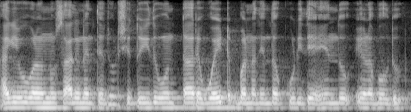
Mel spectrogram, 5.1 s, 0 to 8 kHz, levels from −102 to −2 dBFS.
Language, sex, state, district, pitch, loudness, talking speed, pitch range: Kannada, male, Karnataka, Koppal, 125 Hz, -15 LUFS, 130 wpm, 125-130 Hz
